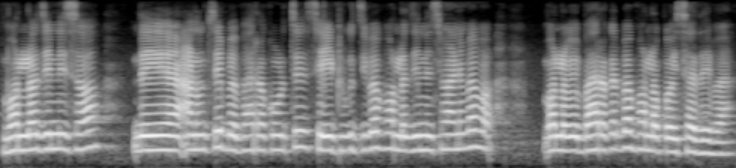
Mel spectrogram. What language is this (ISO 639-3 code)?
ori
